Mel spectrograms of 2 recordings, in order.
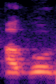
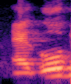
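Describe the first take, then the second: First: "ago" opening on a weak schwa; British pronunciation. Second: "ago" opening on the "a" of "cat"; American pronunciation. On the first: Teacher contrasting two ways to read "ago", British uh-GOH. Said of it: "ago is pronounced in British English". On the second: Teacher contrasting two ways to read "ago", American AG-oh. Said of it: "ago is pronounced in American English". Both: Shown as a demonstration.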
